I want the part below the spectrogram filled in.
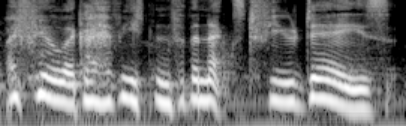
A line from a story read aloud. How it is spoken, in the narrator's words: groaned Rodrigo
